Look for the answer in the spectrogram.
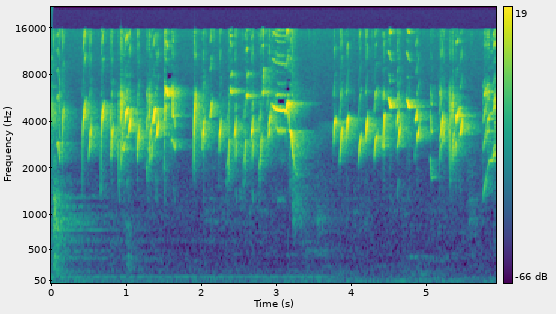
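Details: European goldfinch song from a newly caught bird: rapid liquid twitters, tinkling trills and nasal buzzes run together in long bursts, with a short pause midway and a faint low hum.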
